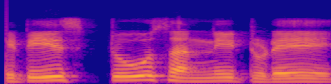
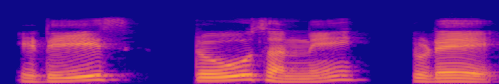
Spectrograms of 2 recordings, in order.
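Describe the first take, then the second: First: Slow, joined-up teacher's reading; model sentence. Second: Pauses after "It is" and "too sunny"; chunked repeat. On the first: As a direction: say it slowly in one connected run. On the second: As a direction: break it up for learners: "It is", "too sunny", "today". Teacher repeats it broken into chunks. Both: Shown as a demonstration.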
